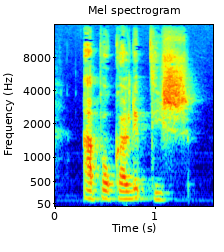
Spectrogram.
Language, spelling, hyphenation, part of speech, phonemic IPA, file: Dutch, apocalyptisch, apo‧ca‧lyp‧tisch, adjective, /ˌaː.poː.kaːˈlɪp.tis/, Nl-apocalyptisch.ogg
- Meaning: 1. apocalyptic (pertaining to the Book of Revelations or the religious genre in general) 2. apocalyptic (pertaining to a future cataclysm)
